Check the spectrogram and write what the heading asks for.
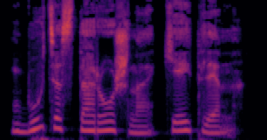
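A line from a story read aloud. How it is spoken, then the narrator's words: Low-voiced warning. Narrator (Russian): предупреждаю я низким голосом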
